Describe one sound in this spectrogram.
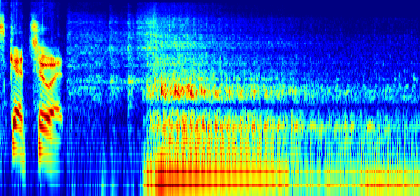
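A sports car engine starts up with a loud roar.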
